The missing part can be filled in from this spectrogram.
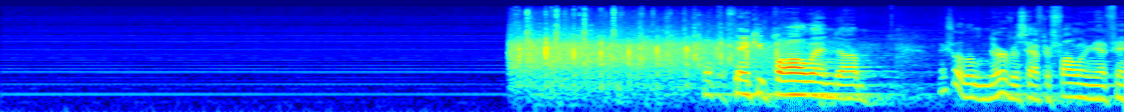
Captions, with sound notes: VIDEO. [APPLAUSE] - THANK YOU, PAUL AND ACTUALLY I'M A LITTLE NERVOUS AFTER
